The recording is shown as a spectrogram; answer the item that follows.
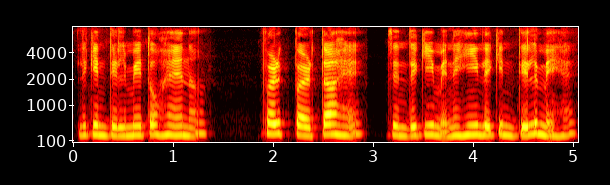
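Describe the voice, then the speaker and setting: A woman's voice: fairly high pitch, little pitch movement, vocal fry, dark tone, dry recording, clean studio sound. A woman voicing a heartbroken young wife who keeps pleading with her husband. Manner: pleading, questioning.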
